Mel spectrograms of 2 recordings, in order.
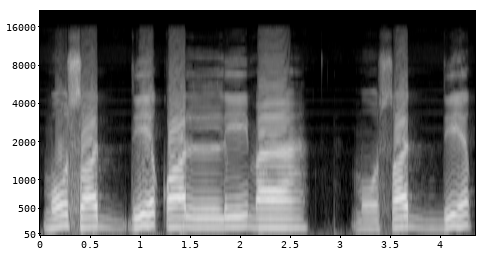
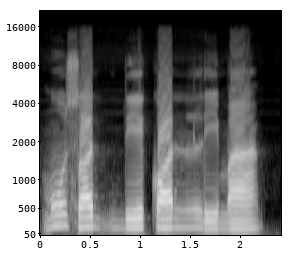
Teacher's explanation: memasukkan apa suara nunnya kepada huruf lam tapi tidak boleh disertai dengan gunah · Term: idgham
